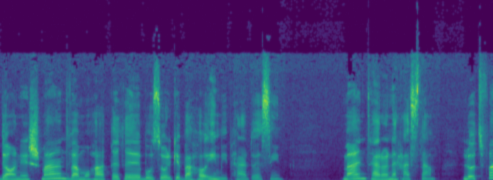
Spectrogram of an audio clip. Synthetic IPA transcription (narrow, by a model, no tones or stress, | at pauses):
d̪ɒːne̞ʃmænd̪væmoɦæɢːeɣebo̞zo̞ɾɟe̞bæɦɒːiːmiːpʰæɾd̪ɒːz̥iːmː | ænt̪ʰæɾɒːneɦæst̪æ̰m | lo̞t̪fæ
